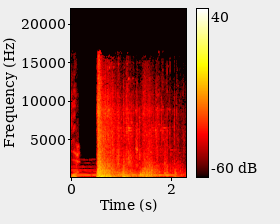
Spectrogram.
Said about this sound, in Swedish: Något hade nämligen krockat in i båten.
